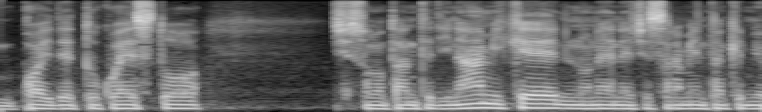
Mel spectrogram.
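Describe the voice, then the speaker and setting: On a very clean recording with a silent background, a man's dry, close voice with no echo moves at a fairly quick pace in a monotone, flat delivery. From northern Italy, Monza (Brianza). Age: 30s. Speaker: family business executive. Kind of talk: interview. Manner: halting.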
